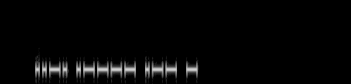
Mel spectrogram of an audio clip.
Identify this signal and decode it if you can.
Morse code, heard as a keyed tone, about 34 wpm, 700 Hz. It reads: F1WT
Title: DXCC-100 Call Signs - 4 Characters - Repeated 3x - 35wpm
